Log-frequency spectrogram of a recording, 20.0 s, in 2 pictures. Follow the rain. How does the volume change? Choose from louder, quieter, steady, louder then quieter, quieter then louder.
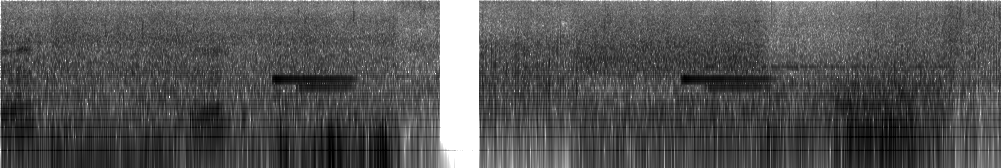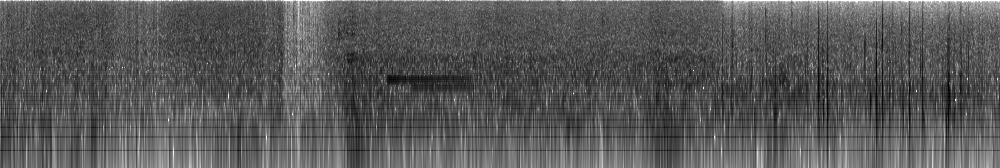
steady.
